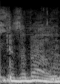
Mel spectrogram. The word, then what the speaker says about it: Ysabel: Ysabel, even with a Y. Even with a Y. Well, it's the Spanish spelling, so you can say Ysabel.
